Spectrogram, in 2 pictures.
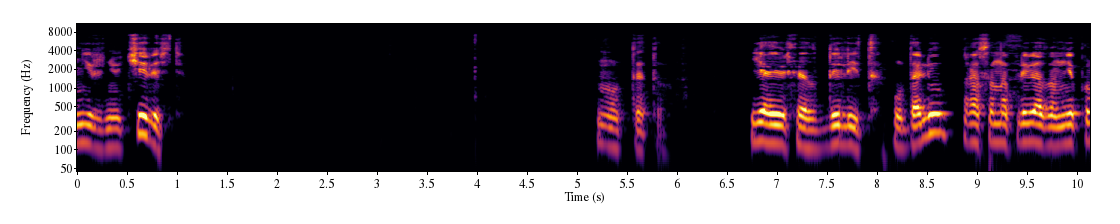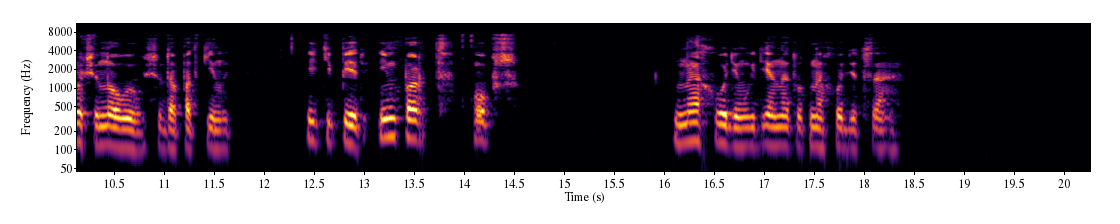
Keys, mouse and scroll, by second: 0.7 click, 2.3-2.9 scroll up 1, 2.9 scroll up 1, 3.1 shift+middle click, 4.2-5.1 scroll up 1, 5.1 click, 7.2 Delete, 8.6-10.1 scroll down 2, 10.1 click.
